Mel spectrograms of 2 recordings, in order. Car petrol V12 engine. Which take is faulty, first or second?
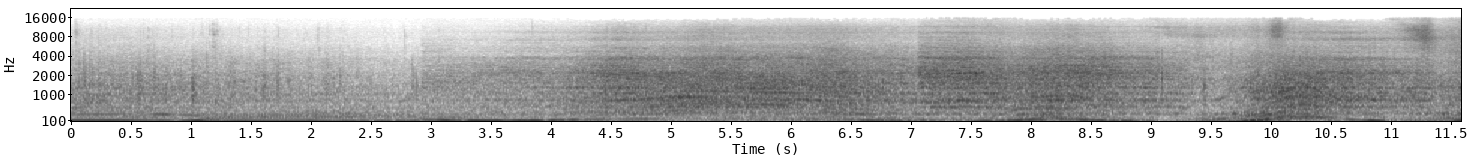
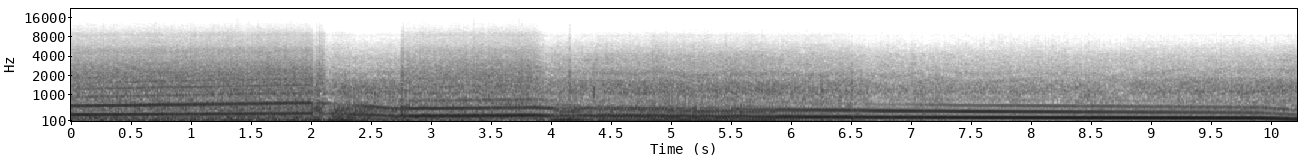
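first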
